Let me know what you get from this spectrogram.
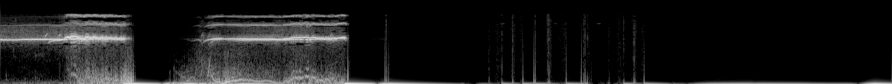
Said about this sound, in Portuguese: Um minuto de apito pelo fim da violência contra a mulher. Data 24 de novembro, às 15 horas. Vamos apitar aqui, gente, tudo junto aí? Eu tô com o meu laranja aqui, ó.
